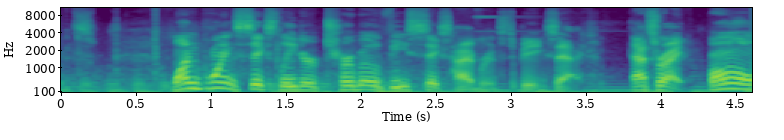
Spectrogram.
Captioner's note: none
